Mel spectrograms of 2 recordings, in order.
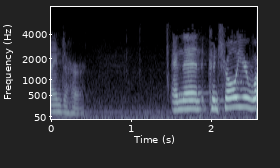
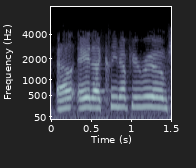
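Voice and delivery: higher, slightly raised parental call; mock nice request; 7 semitones higher, 5 dB louder than usual. Dad telling his daughter to tidy up, mock nice. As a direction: retell a supposedly nice order that edges toward yelling. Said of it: "I said it in a really nice way".

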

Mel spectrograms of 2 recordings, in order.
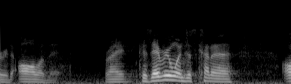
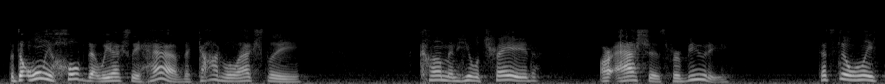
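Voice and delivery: louder, higher, earnest preacher's push; rising preaching; 5 semitones higher, 7 dB louder than usual. Acted. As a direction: drive the lesson home to the congregation. Preaching climax of testimony.

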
